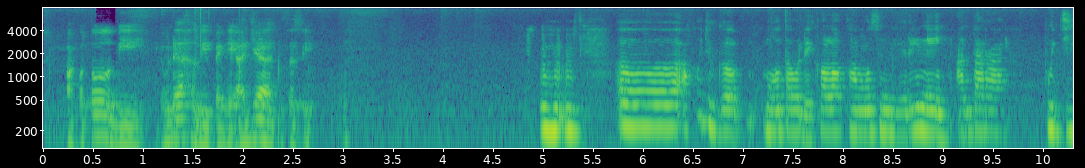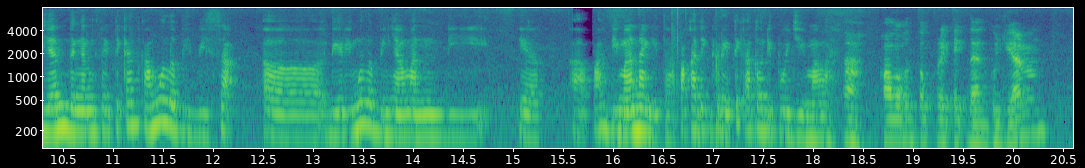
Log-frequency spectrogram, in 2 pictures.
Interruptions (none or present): none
